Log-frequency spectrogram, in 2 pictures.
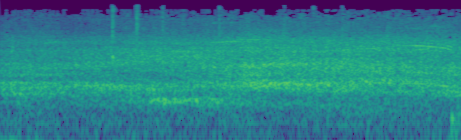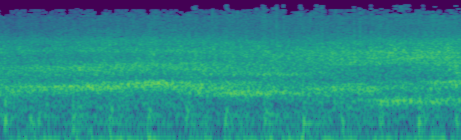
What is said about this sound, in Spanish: El público del Bernabéu cantando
